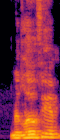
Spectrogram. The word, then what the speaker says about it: Midlothian: Midlothian? Thank you, Aaron. Good. I'm saying it right. Miracles happen! After I butchered that, what was the word for skinwalker?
